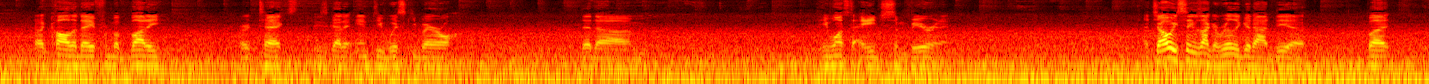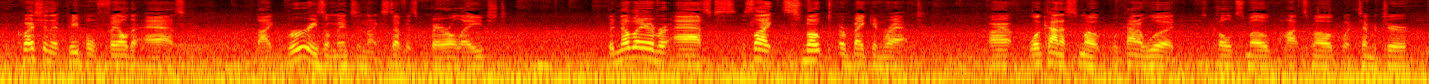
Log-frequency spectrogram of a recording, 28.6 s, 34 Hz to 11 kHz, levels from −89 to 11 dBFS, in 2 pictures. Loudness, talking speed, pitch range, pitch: -24 LUFS, 155 wpm, 110-125 Hz, 115 Hz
